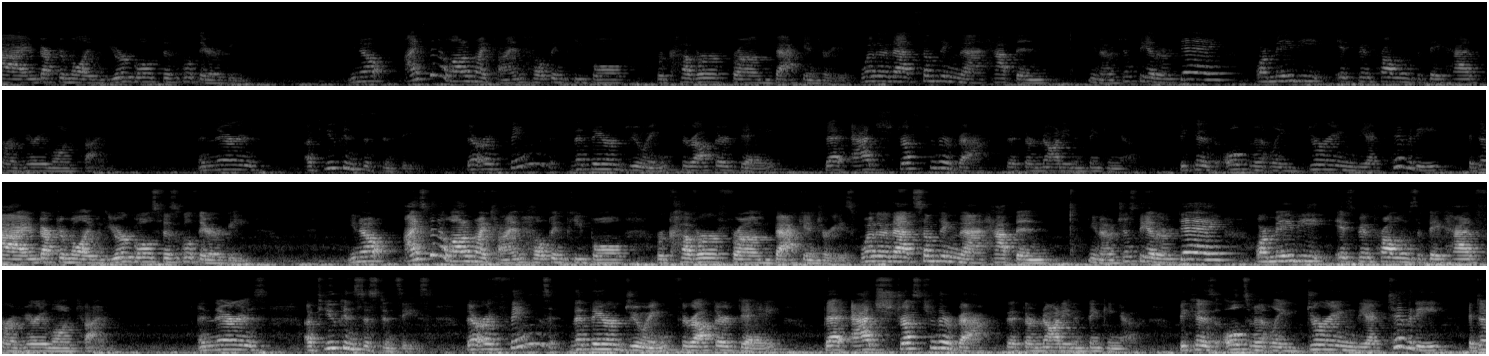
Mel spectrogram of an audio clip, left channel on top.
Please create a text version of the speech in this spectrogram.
I'm Dr. Molly with Your Goals Physical Therapy. I spend a lot of my time helping people recover from back injuries, whether that's something that happened, just the other day, or maybe it's been problems that they've had for a very long time. And there is a few consistencies. There are things that they are doing throughout their day that add stress to their back that they're not even thinking of, because ultimately during the activity, it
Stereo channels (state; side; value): quieter; left; 19.5 dB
